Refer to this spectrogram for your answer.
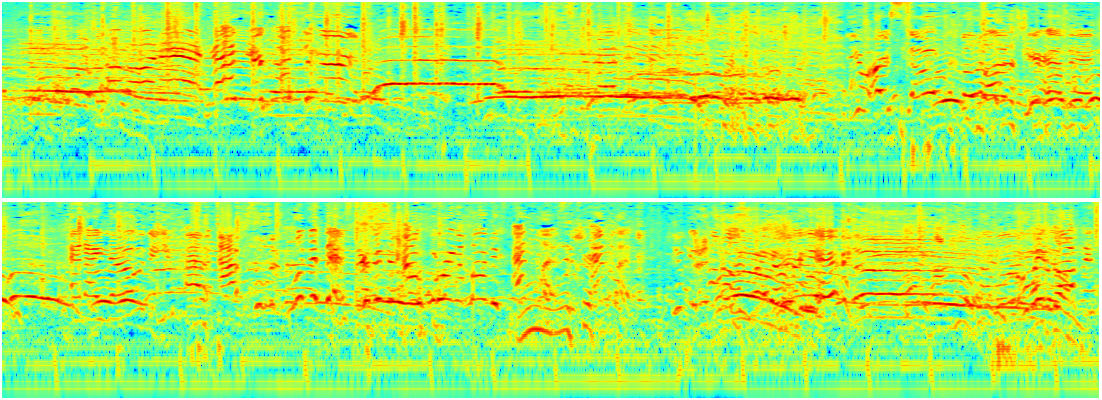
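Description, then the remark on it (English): A large crowd of loved ones and community members chatters and calls out together, a loud, continuous babble of many overlapping voices that stays steady throughout with occasional brighter shouts rising above the hubbub. “And look at this amazing crowd.”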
